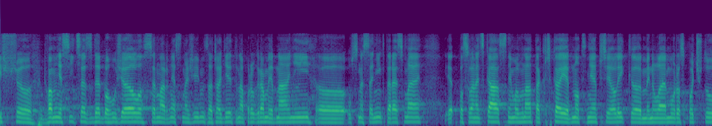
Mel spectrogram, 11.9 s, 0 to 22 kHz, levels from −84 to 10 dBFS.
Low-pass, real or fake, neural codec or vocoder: 7.2 kHz; fake; codec, 16 kHz, 2 kbps, FunCodec, trained on Chinese and English, 25 frames a second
